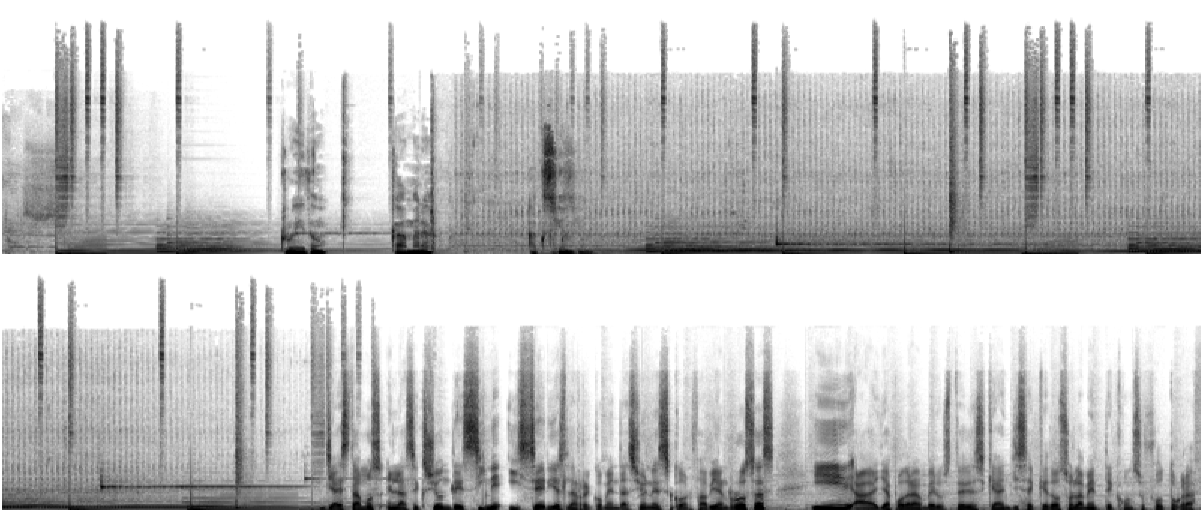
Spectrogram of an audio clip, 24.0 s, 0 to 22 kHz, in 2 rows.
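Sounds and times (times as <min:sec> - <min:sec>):
punchy musical jingle with bright rhythmic chords: 0:00.6 - 0:16.0
speech: 0:02.8 - 0:04.4, 0:05.3 - 0:06.1, 0:15.2 - 0:23.9.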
